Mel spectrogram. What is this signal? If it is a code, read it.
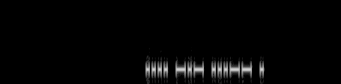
Morse code, heard as a keyed tone, about 40 wpm, 690 Hz. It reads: HK3E
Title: DXCC-100 Call Signs - 4 Characters - 40wpm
